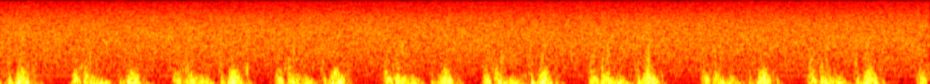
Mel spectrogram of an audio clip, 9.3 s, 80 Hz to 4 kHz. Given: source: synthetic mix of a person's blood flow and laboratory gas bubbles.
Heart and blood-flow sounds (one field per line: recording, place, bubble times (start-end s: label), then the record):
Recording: Doppler ultrasound of blood flow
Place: precordium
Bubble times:
0.23-0.31 s: bubbles
2.44-2.52 s: bubbles
From the record:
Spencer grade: 2 (many but less than half of the cardiac periods contain bubble signals, singularly or in groups)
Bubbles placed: anywhere in the cardiac cycle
